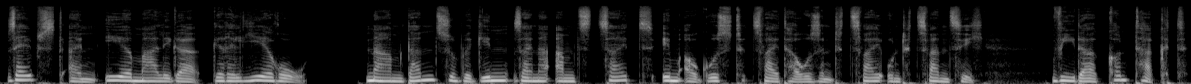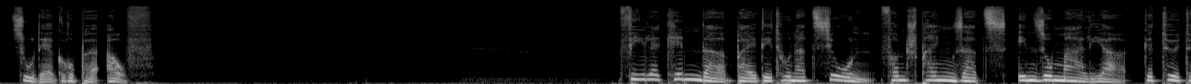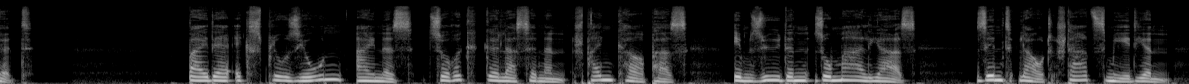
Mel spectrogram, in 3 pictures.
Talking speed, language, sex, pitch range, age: 65 wpm, English, female, 135-185 Hz, 50-69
